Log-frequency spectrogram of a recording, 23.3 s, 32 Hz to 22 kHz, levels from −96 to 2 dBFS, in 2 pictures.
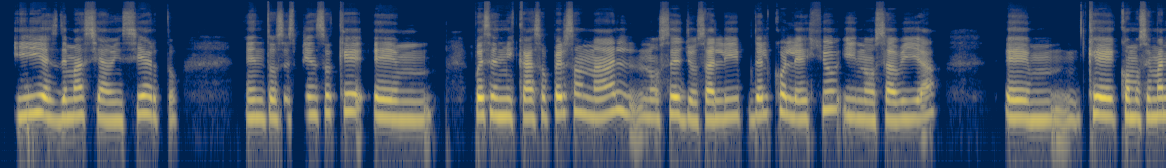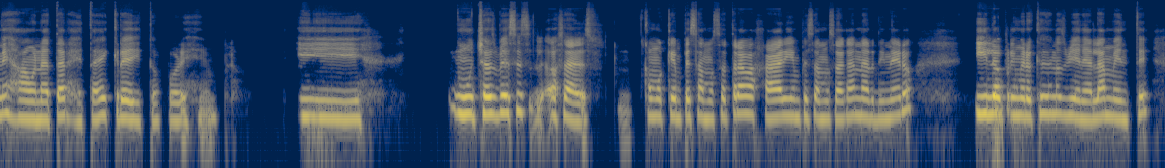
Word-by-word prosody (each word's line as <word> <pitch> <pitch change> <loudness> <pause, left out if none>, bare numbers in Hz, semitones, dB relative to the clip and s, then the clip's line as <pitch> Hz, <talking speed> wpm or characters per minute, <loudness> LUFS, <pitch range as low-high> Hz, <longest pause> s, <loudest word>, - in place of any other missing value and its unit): Y 255 +3 +1
es 230 -5 +5
demasiado 230 -1 -1
incierto. 245 +4 -2 0.7
Entonces, 230 0 -3
pienso 255 +1 -3
que, 290 -3 0
em, 220 -1 +1 0.4
pues, 250 +1 +8
en 245 -2 +3
mi 240 -1 0
caso 230 +1 -1
personal, 265 +1 0
no 230 -1 -5
sé, 255 +2 +5
yo 215 -2 -3
salí 225 +3 0
del 245 +3 +1
colegio 270 +4 0
y 235 -2 -5
no 215 -2 -2
sabía, 220 +5 -1 0.7
em, 215 -2 0
que 250 -4 +8
cómo 230 -1 +2
se 240 +2 -1
manejaba 240 -2 0
una 215 -1 0
tarjeta 215 -2 -3
de 245 +1 -2
crédito, 210 -5 -2
por 205 0 -5
ejemplo. 225 -1 -14 0.6
Y, 225 -2 -3 0.9
muchas 260 -2 +4
veces, 275 +1 +1 0.2
o 240 - 0
sea, 225 -5 +2
es - - -11 0.4
como 235 -1 -6
que 245 - -5
empezamos 230 -1 -3
a 240 - -5
trabajar 245 -3 +1
y 240 - -2
empezamos 230 -2 -6
a 215 - 0
ganar 235 -1 -4
dinero, 240 +9 -4 0.6
y 260 -1 +4
lo 255 -1 +8
primero 245 -2 0
que 260 - -4
se 260 - 0
nos 255 -1 -4
viene 235 -3 -1
a - - -3
la 230 +2 +1
mente, 240 +3 -4
235 Hz, 150 wpm, -22 LUFS, 220-255 Hz, 0.9 s, pues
